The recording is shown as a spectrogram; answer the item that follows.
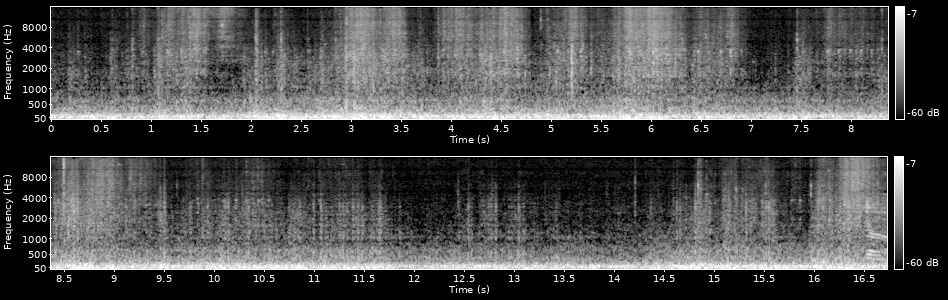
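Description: Steady low rumble of a car driving on a gravel road, heard from inside the cabin: tyres on gravel and engine running at a constant low speed.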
